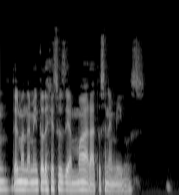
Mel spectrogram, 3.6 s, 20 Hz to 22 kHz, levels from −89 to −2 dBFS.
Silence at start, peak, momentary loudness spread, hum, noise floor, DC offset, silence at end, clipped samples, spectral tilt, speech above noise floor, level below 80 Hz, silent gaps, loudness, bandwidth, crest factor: 0 s; -8 dBFS; 14 LU; none; -58 dBFS; under 0.1%; 0.2 s; under 0.1%; -7 dB/octave; 32 dB; -62 dBFS; none; -26 LUFS; 11.5 kHz; 18 dB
